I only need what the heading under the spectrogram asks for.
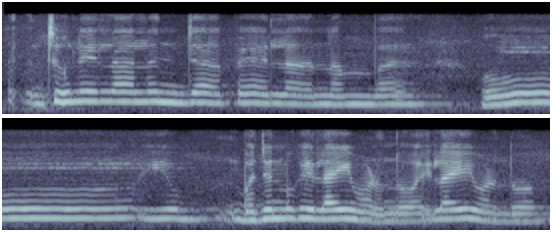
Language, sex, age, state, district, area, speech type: Sindhi, female, 45-60, Delhi, South Delhi, urban, spontaneous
